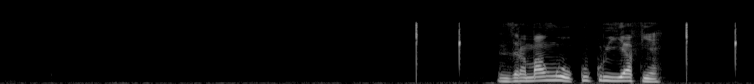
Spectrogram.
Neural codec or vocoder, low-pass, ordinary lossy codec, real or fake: none; 7.2 kHz; none; real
